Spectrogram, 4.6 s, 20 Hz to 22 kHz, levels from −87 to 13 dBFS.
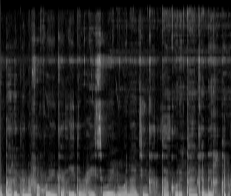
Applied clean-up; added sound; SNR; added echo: none; none; none; none.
